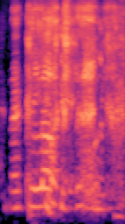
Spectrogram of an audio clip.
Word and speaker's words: McLaughlin: If I messed, McLaughlin.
